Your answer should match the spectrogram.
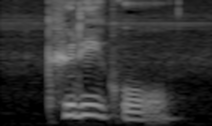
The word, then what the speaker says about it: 그리고: 그리고. And conversationally, a lot of Koreans would say 그리고, changing the vowel for the last syllable from O to U, 그리고.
